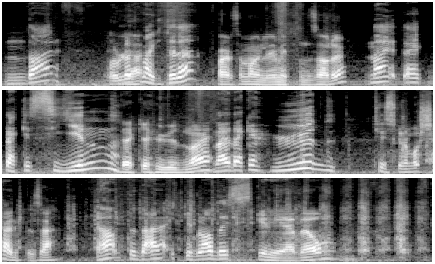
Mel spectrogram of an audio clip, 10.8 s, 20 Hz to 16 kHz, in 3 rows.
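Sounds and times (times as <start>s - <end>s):
speech: 0.0s - 10.4s
fingernails scratching hard plastic steering wheel cover: 6.9s - 10.7s.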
